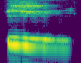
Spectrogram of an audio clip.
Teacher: the tongue is quite high and our mouth is relatively closed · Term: long e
